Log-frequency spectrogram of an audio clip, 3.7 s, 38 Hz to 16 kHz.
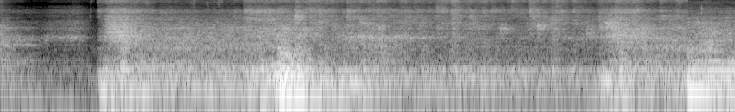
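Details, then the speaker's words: GE GTW220ACK top-load washer after new belt fitted and pulley cleaned: motor kicks in and tub spins with low, even rumble and water swishing, normal spin, speed sensor recognised; previously wouldn't spin and ground loudly. "It's spinning. That means it's recognizing the speed sensor that it's there."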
